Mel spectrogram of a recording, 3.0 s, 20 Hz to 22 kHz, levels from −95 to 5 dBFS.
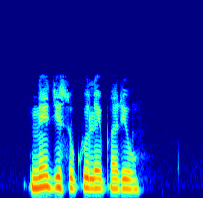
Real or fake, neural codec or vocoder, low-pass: real; none; 5.4 kHz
